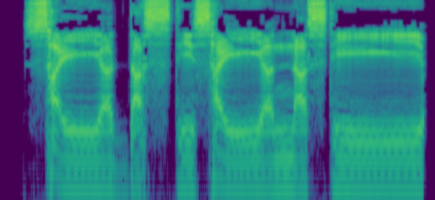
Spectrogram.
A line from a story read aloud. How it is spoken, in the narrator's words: Hagbard intoned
